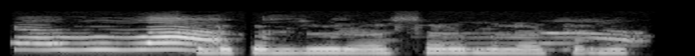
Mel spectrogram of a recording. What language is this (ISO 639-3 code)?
pus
